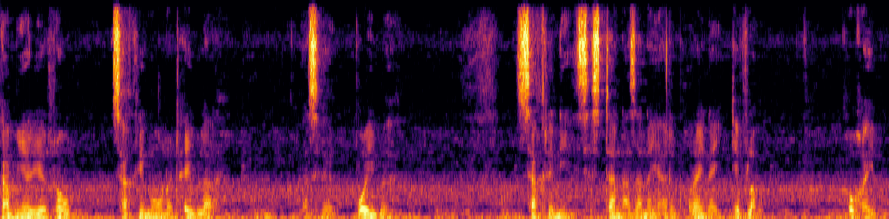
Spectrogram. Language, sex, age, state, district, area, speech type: Bodo, male, 45-60, Assam, Kokrajhar, rural, spontaneous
